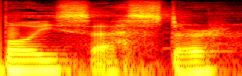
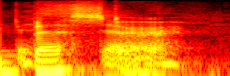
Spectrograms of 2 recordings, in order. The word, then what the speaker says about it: Bicester: Not Bicester. We say Bester.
